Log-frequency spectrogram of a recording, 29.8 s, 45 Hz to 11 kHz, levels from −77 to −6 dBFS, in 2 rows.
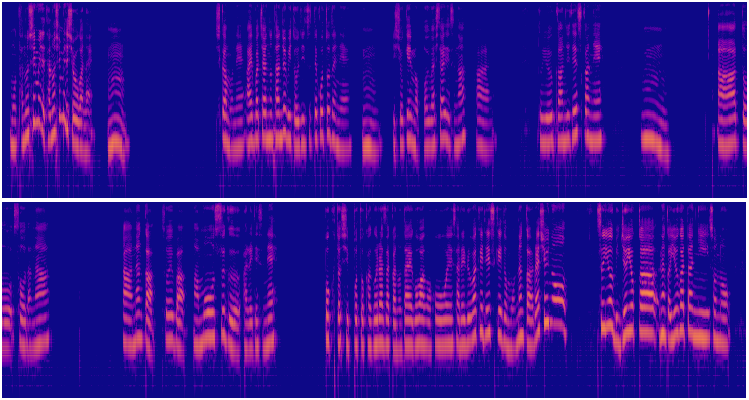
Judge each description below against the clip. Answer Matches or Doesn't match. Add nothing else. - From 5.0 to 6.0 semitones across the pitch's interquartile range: Doesn't match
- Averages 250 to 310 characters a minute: Matches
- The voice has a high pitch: Matches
